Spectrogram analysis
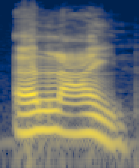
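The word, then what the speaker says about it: العين: Al-Ain, I. The word for I is Ain. The I, Al-Ain, Al-Ain. Notice you pronounce the L there, Al-Ain.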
